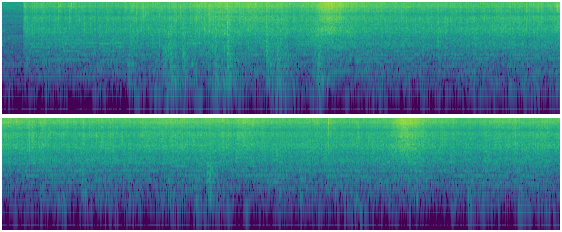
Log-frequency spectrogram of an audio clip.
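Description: Chopped tomatoes sizzling as they fry in a pot. A plastic spoon stirs them, with a few brief scrapes against the pot.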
